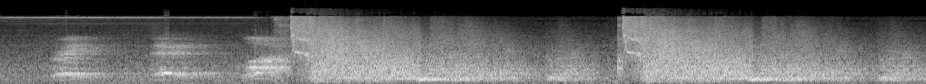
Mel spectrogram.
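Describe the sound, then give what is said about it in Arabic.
After a short stretch of voice, a wooden plank fired at 100 miles per hour slams into a wooden wall with a loud, sharp crack, in a projectile damage test at a wind engineering laboratory in Lubbock, Texas. A sustained roaring rush follows, and a second forceful crack strikes a few seconds later. “تثقب قطعة من الخشب تنطلق بسرعة 100 ميل في الساعة هذا الجدار الخشبي.”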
